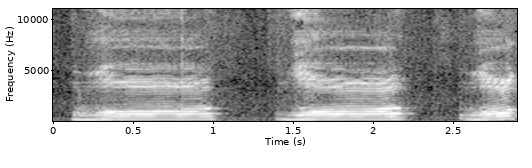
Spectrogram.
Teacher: ग कहां से अदा हो रहा है? हलक के ऊपर वाले हिस्से से। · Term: गन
